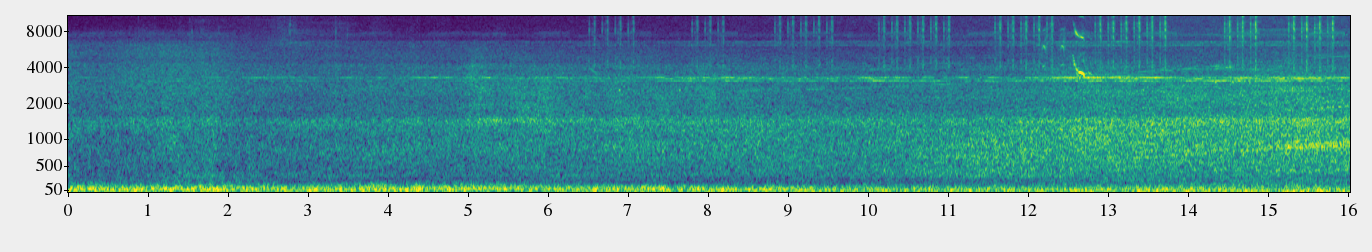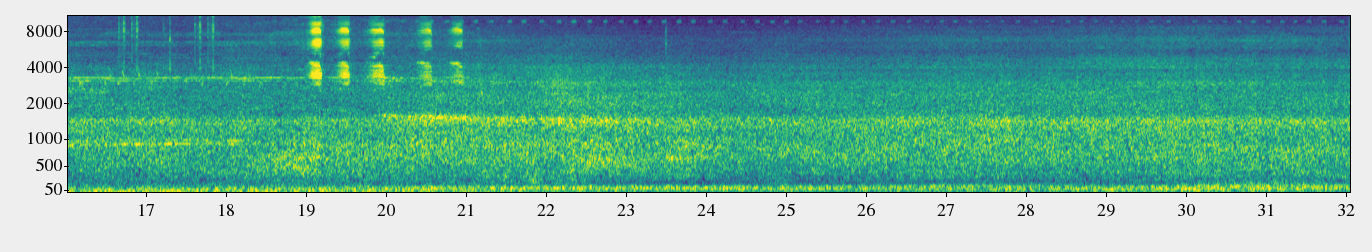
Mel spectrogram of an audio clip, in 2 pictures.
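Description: Airbus A330-300's Rolls-Royce Trent 700 engines at takeoff thrust through the takeoff roll and climb-out: a steady, loud deep rumble. Faint rising tones sit in it in the second half, and a run of sharp clicks comes midway.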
